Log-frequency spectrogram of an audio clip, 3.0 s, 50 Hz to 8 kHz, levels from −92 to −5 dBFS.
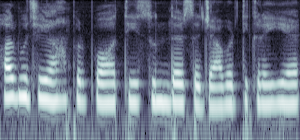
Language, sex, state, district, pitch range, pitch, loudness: Hindi, female, Himachal Pradesh, Shimla, 190-210 Hz, 195 Hz, -17 LUFS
